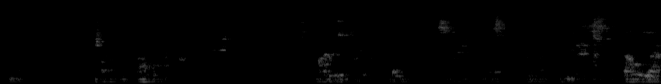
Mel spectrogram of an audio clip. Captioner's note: people chattering indistinctly continues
